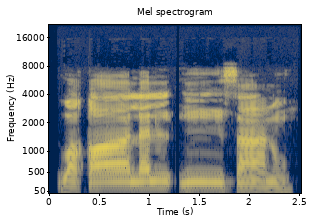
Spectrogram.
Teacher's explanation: بڑا قاف ہے، ایک الف کے ساتھ کھینچا جائے گا کیونکہ اس کے بعد الف ہے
